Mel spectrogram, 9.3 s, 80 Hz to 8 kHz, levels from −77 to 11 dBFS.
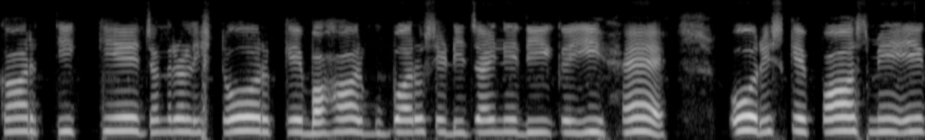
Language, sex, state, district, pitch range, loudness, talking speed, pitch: Hindi, male, Rajasthan, Bikaner, 255-275 Hz, -16 LUFS, 115 wpm, 260 Hz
